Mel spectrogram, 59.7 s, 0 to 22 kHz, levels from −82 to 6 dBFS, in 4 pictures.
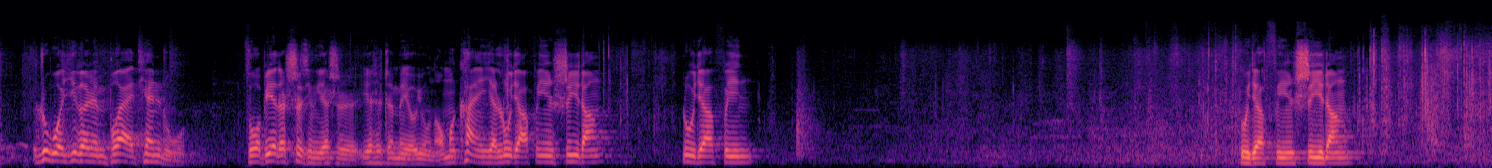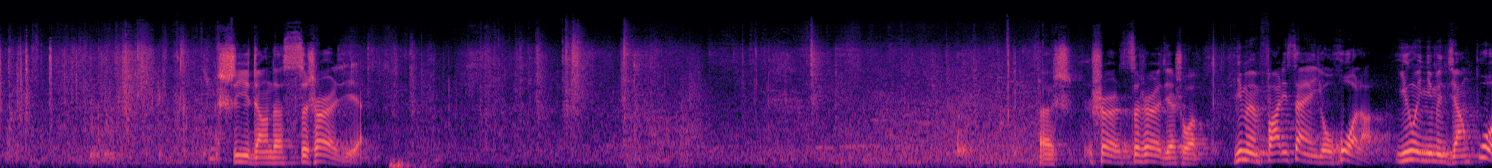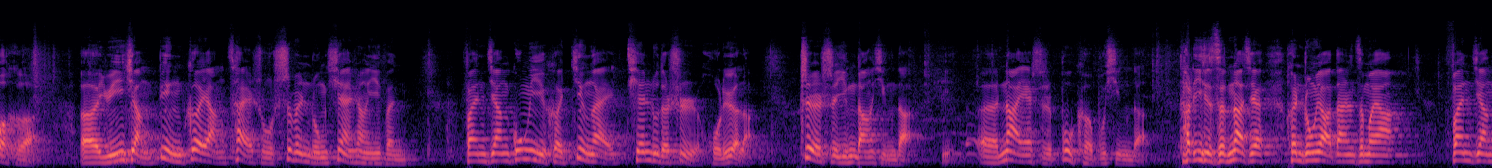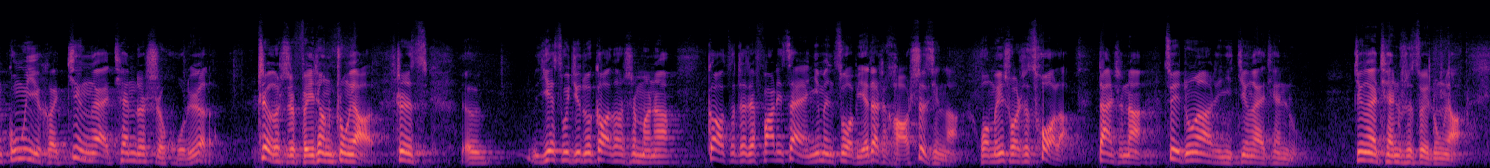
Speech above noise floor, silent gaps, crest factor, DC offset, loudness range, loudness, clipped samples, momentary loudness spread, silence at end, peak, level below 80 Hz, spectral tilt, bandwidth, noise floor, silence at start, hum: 32 dB; none; 22 dB; under 0.1%; 10 LU; -25 LUFS; under 0.1%; 16 LU; 0 s; -4 dBFS; -60 dBFS; -3.5 dB/octave; 14 kHz; -56 dBFS; 0 s; none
